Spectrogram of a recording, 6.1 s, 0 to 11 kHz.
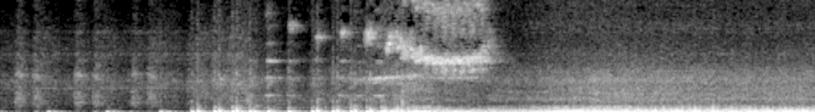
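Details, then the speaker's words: Talon on E85, cold start at about 52°F after sitting two months, started harder than usual: quick cranking, a few sharp revs, then steady even idle with no knocks or misses. "Started up a little harder than I expected, but E85 and 2 months of sitting. It's nice to hear it again, though."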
